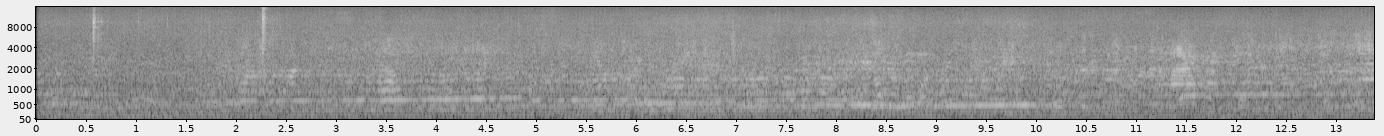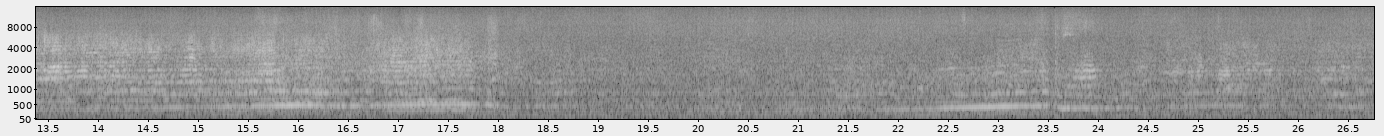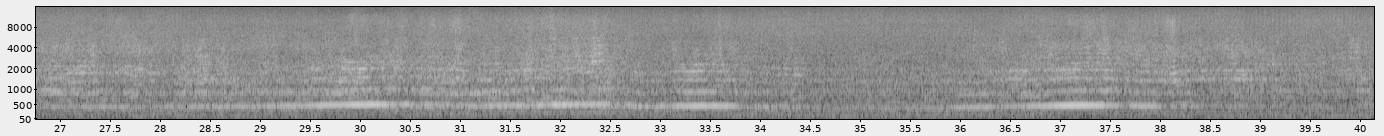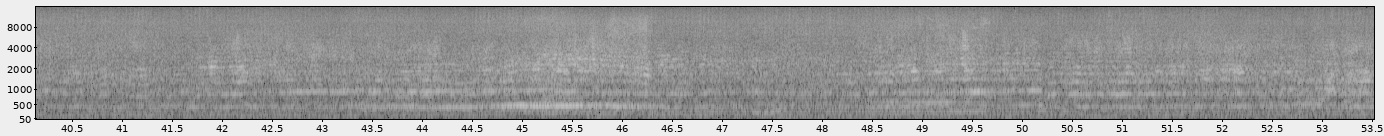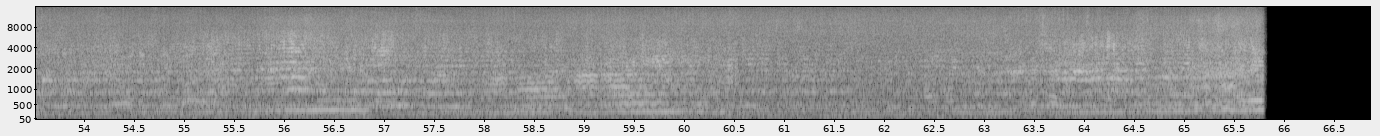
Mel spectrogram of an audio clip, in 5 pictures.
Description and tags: Recording made from the paddock area of Anglesey Race Circuit, North Wales. Made using a Zoom H4N.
